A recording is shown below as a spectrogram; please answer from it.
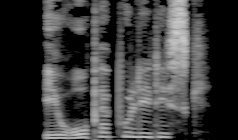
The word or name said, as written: europapolitisk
